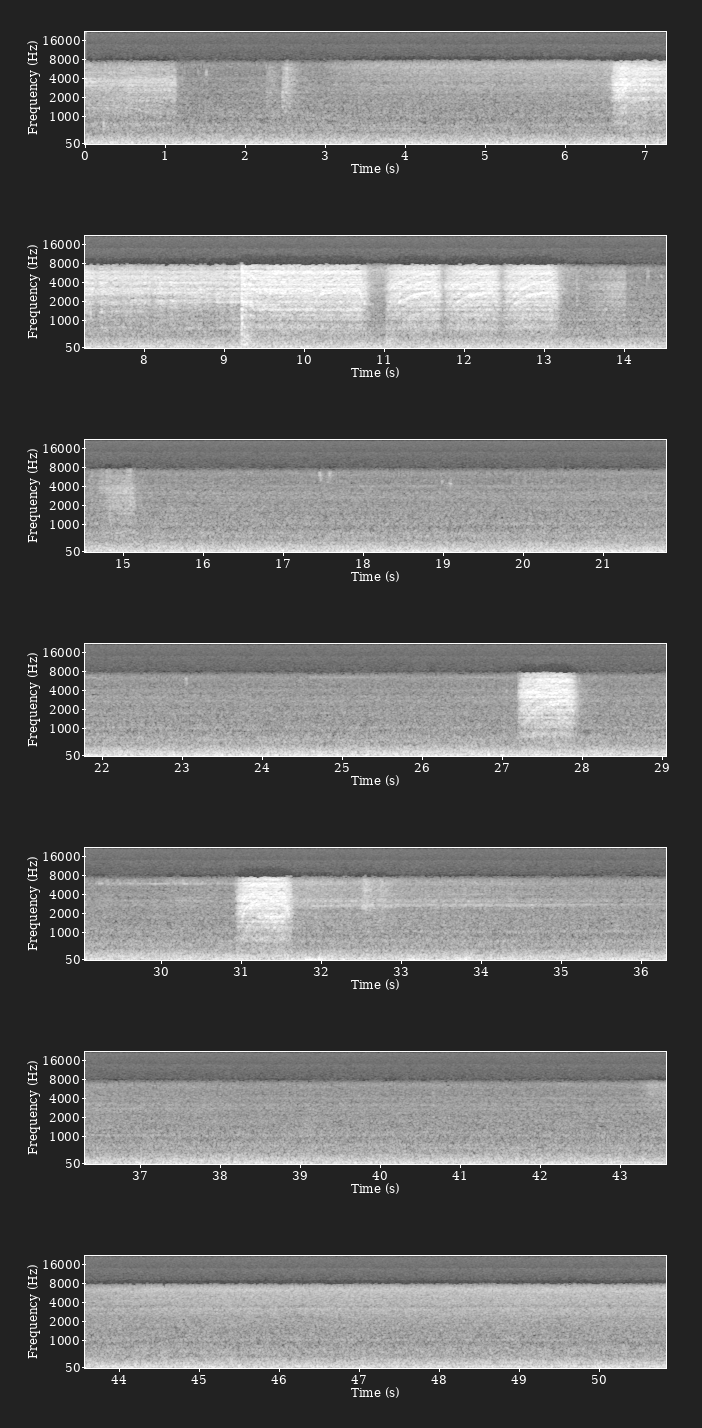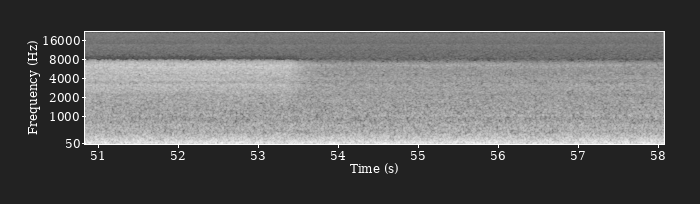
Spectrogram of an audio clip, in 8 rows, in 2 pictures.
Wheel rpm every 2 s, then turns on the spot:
0, 0, 0, 0, 0, 0, 0, 0, 0, 0, 0, 0, 0, 0, 0, 0, 0, 0, 0, 0, 0, 0, 0, 0, 0, 0, 0, 0, 0.
none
